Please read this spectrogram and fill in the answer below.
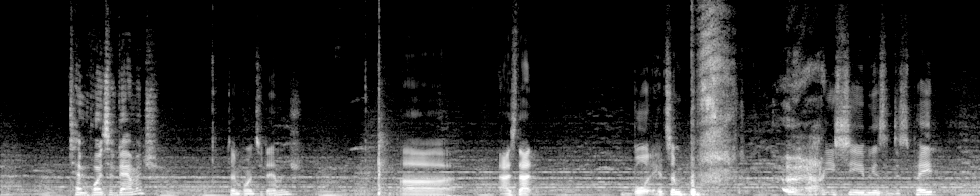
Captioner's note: soft impact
